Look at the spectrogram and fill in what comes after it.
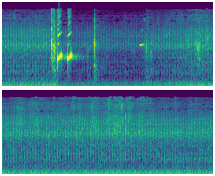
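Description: A car engine idling steadily. About a second in, two short, loud, high-pitched beeps sound in quick succession.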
